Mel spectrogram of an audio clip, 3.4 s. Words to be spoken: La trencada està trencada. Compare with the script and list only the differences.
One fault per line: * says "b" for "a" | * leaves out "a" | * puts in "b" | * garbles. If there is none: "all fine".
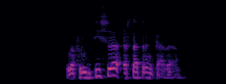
* says "frontissa" for "trencada"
